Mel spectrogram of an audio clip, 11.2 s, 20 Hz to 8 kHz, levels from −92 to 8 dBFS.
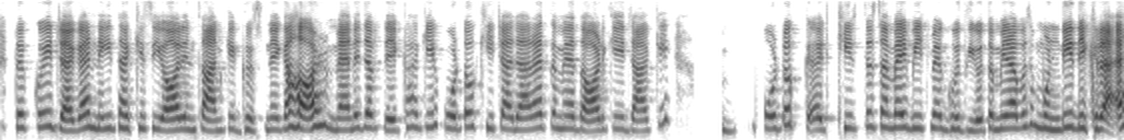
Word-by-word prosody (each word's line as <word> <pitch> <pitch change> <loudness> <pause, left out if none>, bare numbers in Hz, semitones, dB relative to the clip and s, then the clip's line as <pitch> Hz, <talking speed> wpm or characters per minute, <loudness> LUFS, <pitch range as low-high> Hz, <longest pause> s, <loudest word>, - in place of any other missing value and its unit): तो 290 - -1
कोई 310 +1 0
जगह 250 +5 +5
नहीं 275 -1 -3
था 280 - +2
किसी 270 -1 -6
और 245 +1 +4
इंसान 235 -3 +1
के 260 - -4
घुसने 250 +1 -6
का 265 - +4 0.2
और 325 +7 +5
मैंने 245 +3 +1
जब 285 -1 +2
देखा 240 +6 -3
कि 300 +2 -3
फ़ोटो 280 +2 -4
खींचा 275 -2 -2
जा 250 -1 -1
रहा 275 - 0
है 290 - +1
तो 300 - -6
मैं 265 -1 -1
दौड़ 225 +1 +2
के 265 -1 -5
जाके 230 - -4 1.0
फ़ोटो 275 +5 -2 0.2
क 245 0 -2
खींचते 285 +2 -5
समय 295 -1 +2
बीच 275 -1 -1
में 275 -2 -2
घुस 260 +1 -6
गई 225 - -2
हूँ 225 - +1
तो 280 - 0
मेरा 275 +1 +3
बस 300 +4 -7
मुंडी 275 0 +3
दिख 280 -1 +2
रहा 260 - +9
है। 270 - +9
270 Hz, 225 wpm, -25 LUFS, 245-285 Hz, 1.0 s, रहा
